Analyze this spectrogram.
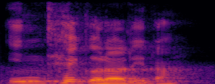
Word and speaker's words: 인테그랄: 자 그래서 요렇게 기호로 쓸 거고 인테그랄이라 인테그랄이라고 읽으면 돼.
